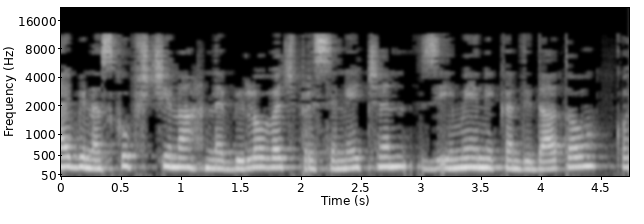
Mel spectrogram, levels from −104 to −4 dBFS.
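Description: From start to finish the speech sounds dull and smeared, with nothing above 11.5 kHz and a plainly audible coded texture. The likely cause is AAC compression: an AAC-LC encoder short of bits, which fits around 32 kbps, cut the top band and quantised the rest coarsely.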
